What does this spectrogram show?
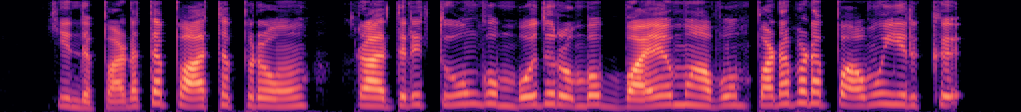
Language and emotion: Tamil, fearful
